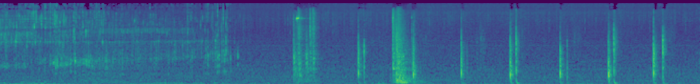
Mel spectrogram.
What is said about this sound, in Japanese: おい、彼女。お前、ドアの閉め方が彼女らしくないぞ。バタンって言ったぞ。そんな、荒っぽく閉めるんじゃない。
